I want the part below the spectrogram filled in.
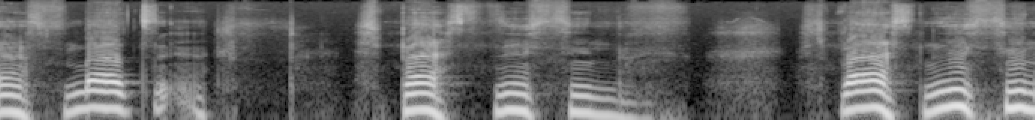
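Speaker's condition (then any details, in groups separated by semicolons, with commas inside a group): Amyotrophic lateral sclerosis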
